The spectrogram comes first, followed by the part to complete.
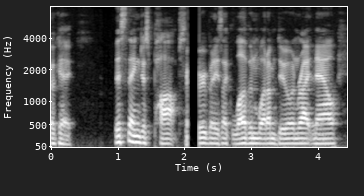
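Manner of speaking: ordinary talk, nothing marked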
